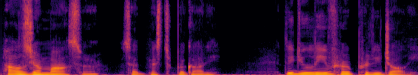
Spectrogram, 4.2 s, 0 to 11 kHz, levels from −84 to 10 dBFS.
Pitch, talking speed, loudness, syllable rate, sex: 135 Hz, 185 wpm, -17 LUFS, 5.3 syllables/s, male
